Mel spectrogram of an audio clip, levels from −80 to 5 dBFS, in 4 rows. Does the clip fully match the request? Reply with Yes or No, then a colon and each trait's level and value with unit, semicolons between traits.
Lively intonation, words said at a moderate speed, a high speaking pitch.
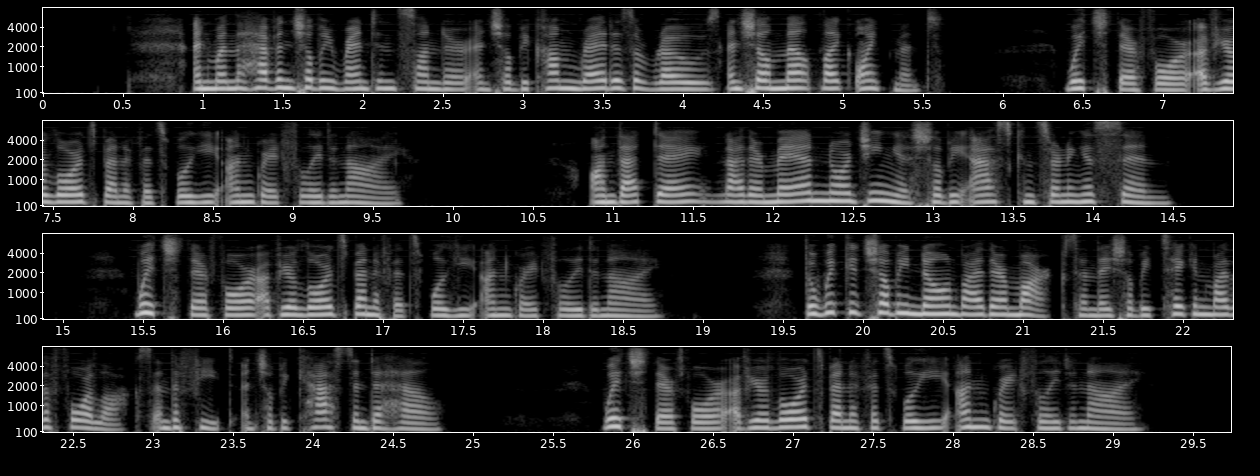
No: average, 2.7 semitones; average, 180 wpm; high, 235 Hz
